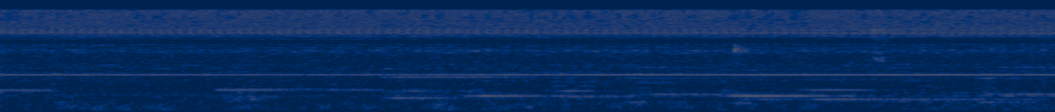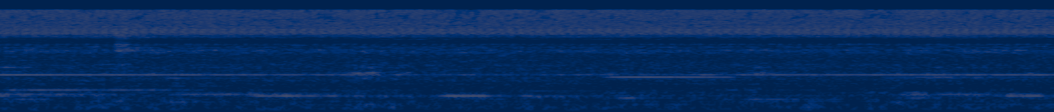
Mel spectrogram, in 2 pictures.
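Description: Faint all-female choir singing held notes that change pitch every second or so, played through a television's speakers. A steady high tone sounds underneath throughout.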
